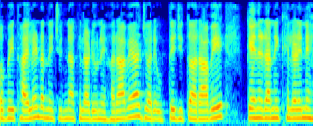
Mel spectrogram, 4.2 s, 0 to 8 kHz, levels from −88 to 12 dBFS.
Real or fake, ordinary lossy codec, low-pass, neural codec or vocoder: real; none; 7.2 kHz; none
